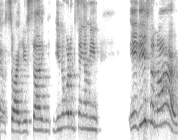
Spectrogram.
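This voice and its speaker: A woman speaks loudly and high in pitch, her intonation lively. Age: 50s. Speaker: real estate agent. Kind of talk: interview. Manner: fast.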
